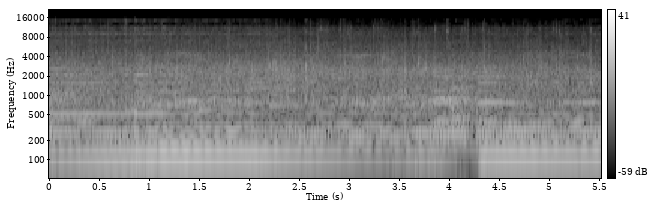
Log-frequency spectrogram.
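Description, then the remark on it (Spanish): Steady audience applause, a dense, continuous patter of clapping that holds for the whole stretch, laid over sustained low musical tones droning underneath. “Ese aplauso me lo está mandando.”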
